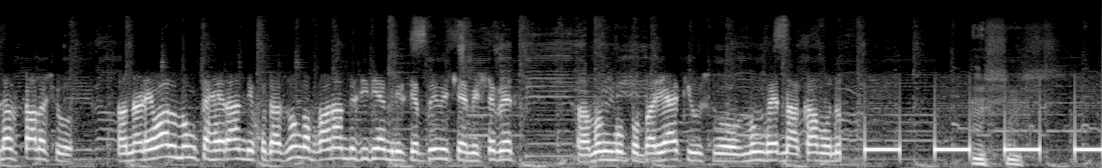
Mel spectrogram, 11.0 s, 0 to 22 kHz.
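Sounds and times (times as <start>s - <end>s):
speech: 0.0s - 8.5s, 9.7s - 10.4s
telephone busy signal after a call is cut off: 8.6s - 11.0s
brief voice: 9.7s - 10.2s.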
